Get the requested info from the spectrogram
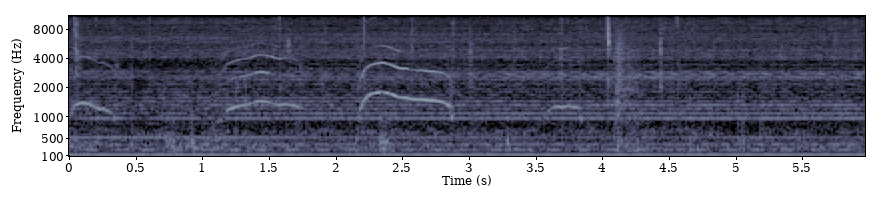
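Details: Ragdoll kittens raised in a home cattery in central Kansas, no cages: several thin, high mews, rising then falling, scattered across the clip against a steady electrical hum, with one sharp click near the end.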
